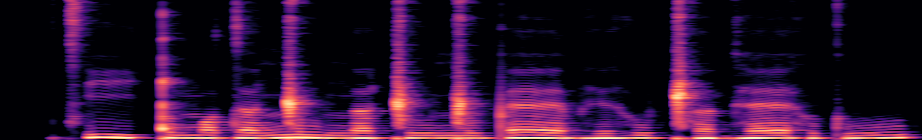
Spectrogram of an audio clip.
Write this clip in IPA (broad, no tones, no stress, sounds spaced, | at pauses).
t͡sʼ iː ǃ u m ɔ t ɜ ŋ͡ǁ u ŋ ɜ ǁ uː ŋ͡ǁ u pʼ ɛː bʱ ɪː ɦ u ǁʰ ɜ ɡʱ ɛː h u kʼ uː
